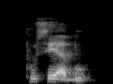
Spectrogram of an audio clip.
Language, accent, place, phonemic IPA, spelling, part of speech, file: French, France, Lyon, /pu.se.ʁ‿a bu/, pousser à bout, verb, LL-Q150 (fra)-pousser à bout.wav
- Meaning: to push someone to the limit, to push someone to breaking point, to push someone over the edge, to drive someone crazy, to drive someone mad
